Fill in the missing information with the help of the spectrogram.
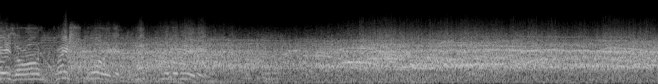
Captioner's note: audience roars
